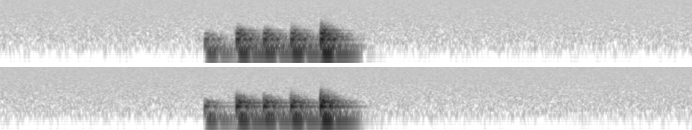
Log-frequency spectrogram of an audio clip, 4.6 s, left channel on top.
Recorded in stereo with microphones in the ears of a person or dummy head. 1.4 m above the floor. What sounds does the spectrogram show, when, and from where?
1.4 s knocking: 35° right (ahead or behind), 4.5 m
